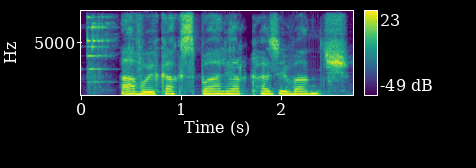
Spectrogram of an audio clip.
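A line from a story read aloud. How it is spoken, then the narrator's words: Gentle question. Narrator (Russian): спросила ласково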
